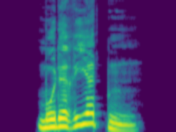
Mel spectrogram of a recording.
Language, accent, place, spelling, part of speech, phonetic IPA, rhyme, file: German, Germany, Berlin, moderierten, adjective / verb, [modəˈʁiːɐ̯tn̩], -iːɐ̯tn̩, De-moderierten.ogg
- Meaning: inflection of moderieren: 1. first/third-person plural preterite 2. first/third-person plural subjunctive II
